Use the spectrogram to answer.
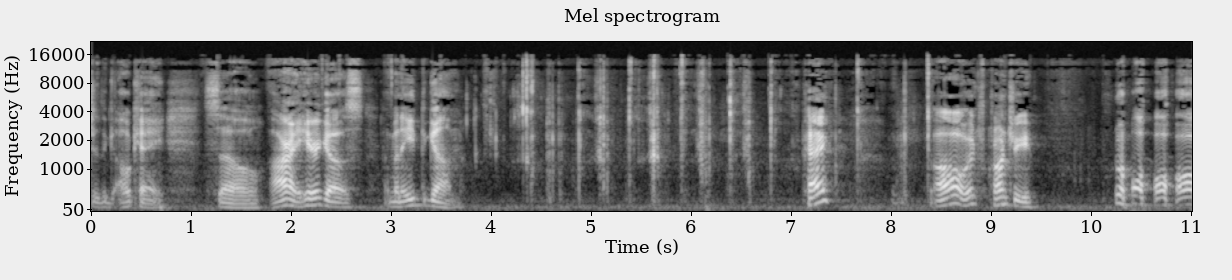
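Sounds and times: hard gum crunching: 0:03.6 - 0:08.6.

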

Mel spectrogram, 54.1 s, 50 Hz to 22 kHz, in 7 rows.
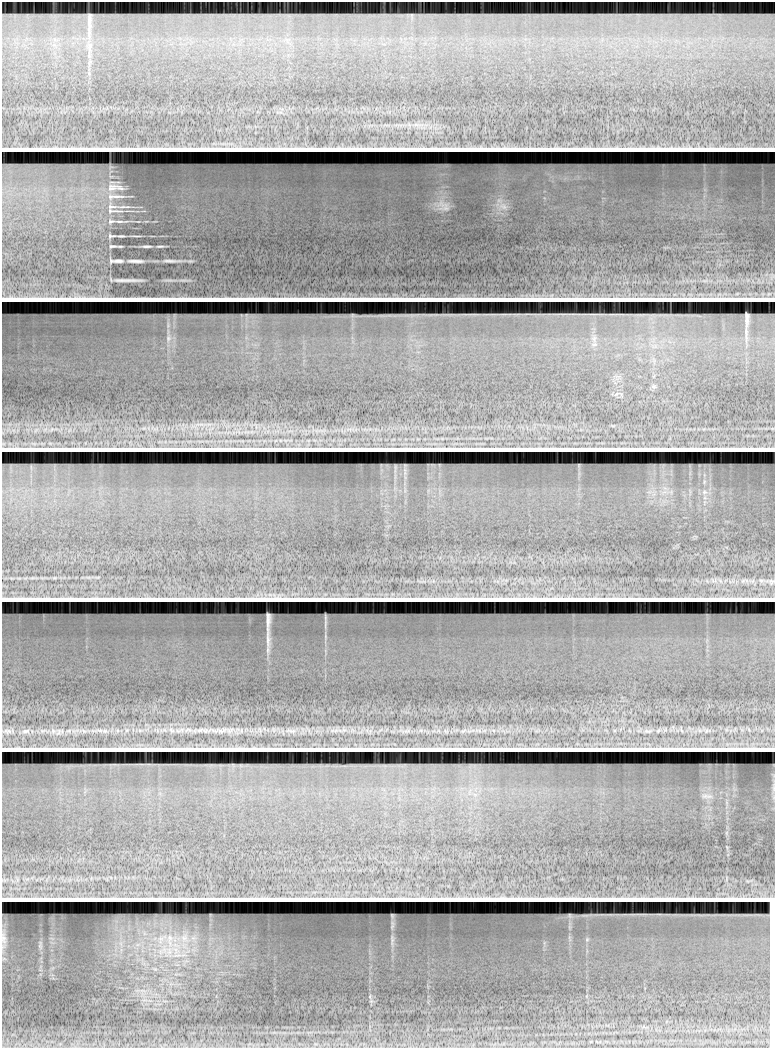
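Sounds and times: car engine under hard driving: 0:00.0 - 0:54.0.

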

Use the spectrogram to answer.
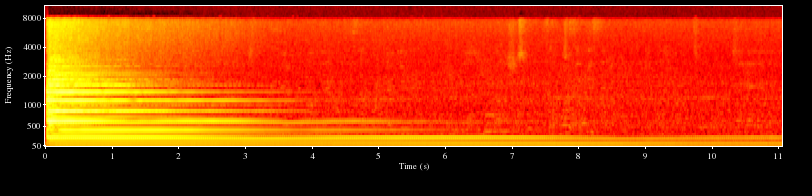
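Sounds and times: large church bell ringing: 0:00.0 - 0:11.0.

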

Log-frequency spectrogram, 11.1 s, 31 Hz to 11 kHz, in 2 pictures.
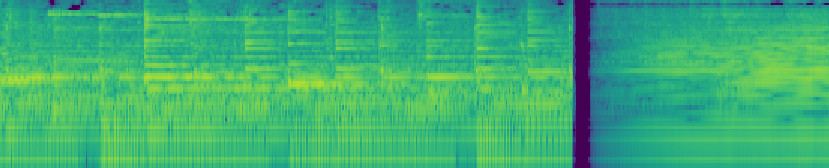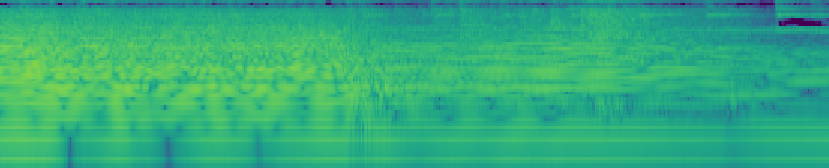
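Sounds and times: long horns droning: 0:04.0 - 0:11.0.

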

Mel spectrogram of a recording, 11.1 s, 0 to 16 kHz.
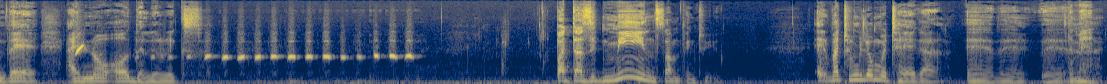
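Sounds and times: high whistle-like pips: 0:01.8 - 0:04.3.

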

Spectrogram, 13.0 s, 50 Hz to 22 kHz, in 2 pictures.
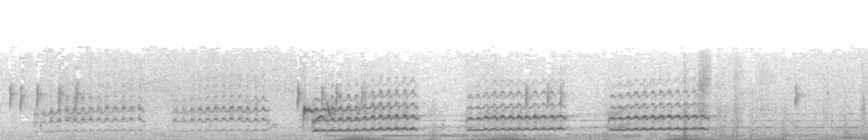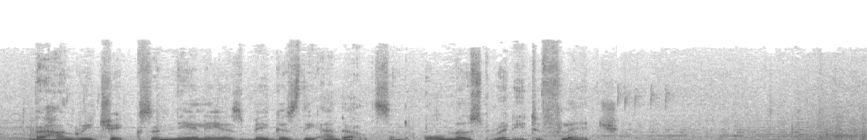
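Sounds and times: kestrels trilling calls: 0:00.1 - 0:06.2.

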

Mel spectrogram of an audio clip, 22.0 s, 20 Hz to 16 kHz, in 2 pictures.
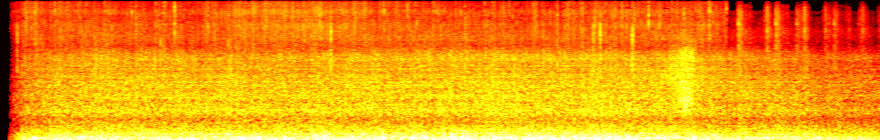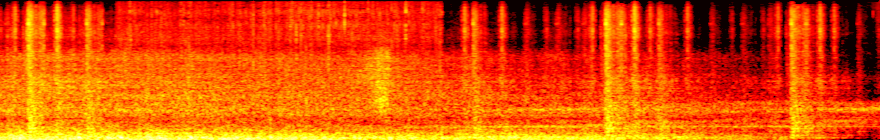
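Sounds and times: car engine and road rumble: 0:00.1 - 0:22.0
wind buffeting microphone: 0:00.1 - 0:22.0.

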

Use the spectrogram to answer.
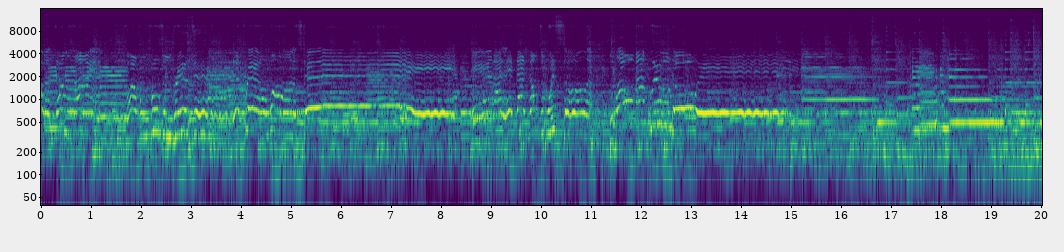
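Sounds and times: strummed acoustic guitar: 0:00.0 - 0:20.0.

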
